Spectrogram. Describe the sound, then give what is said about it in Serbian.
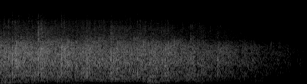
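Audience applause after a concert of piano and voice, a dense wash of clapping that starts full and gradually fades away toward the end. “cenjena publika, aplauz.”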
